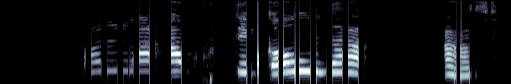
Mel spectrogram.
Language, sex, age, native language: Icelandic, female, 9, Icelandic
